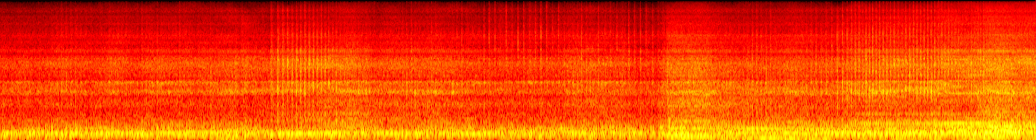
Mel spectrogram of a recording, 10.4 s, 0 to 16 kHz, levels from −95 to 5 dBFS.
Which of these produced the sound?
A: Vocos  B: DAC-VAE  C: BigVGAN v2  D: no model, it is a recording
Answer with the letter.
B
